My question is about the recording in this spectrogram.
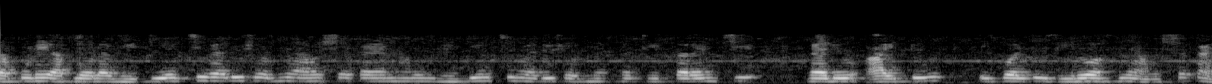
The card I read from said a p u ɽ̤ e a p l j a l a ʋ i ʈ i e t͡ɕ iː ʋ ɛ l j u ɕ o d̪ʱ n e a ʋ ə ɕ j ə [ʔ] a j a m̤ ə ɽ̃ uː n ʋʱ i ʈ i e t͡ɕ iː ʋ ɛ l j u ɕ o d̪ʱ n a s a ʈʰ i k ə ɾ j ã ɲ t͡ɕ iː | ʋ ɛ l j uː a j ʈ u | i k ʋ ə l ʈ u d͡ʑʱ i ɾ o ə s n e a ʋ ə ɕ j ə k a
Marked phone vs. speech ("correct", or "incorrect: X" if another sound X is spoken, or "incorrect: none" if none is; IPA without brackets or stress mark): incorrect: k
